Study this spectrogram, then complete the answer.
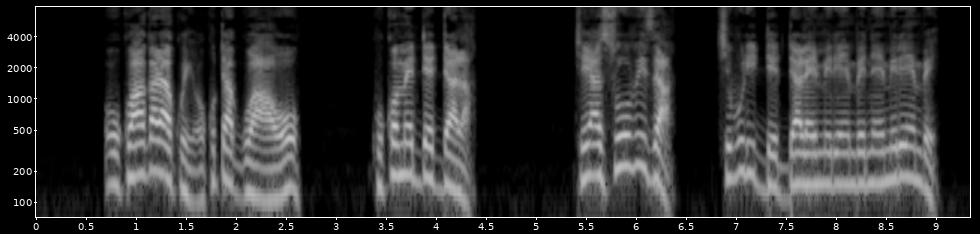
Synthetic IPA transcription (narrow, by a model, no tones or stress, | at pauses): o̞kwaːɡalakwe̞o̞kutaɡwaːwo̞ | kuko̞me̞dːe̞dːala̰ | ce̞jasuːβiza̰ | ciβulidːe̞dːale̞miɾe̞ːmbe̞ne̞ːmiɾe̞ːmbe̞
